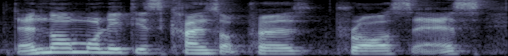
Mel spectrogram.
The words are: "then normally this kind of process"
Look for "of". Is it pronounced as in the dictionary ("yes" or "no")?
no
